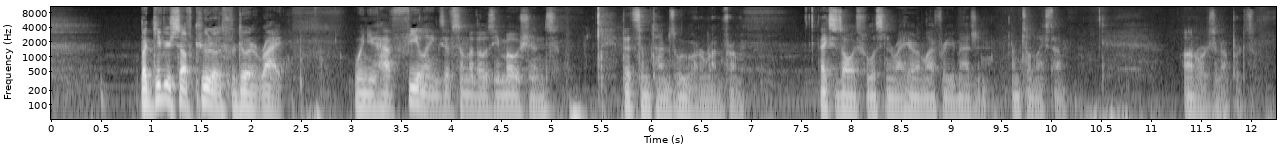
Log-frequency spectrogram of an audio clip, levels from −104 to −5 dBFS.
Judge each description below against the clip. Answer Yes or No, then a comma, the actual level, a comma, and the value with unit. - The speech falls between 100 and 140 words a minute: No, fast, 205 wpm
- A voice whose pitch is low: Yes, very low, 75 Hz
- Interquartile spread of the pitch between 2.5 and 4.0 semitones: No, average, 4.8 semitones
